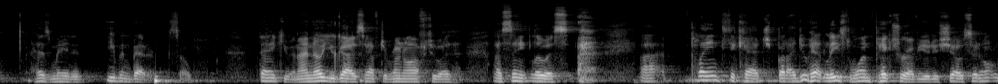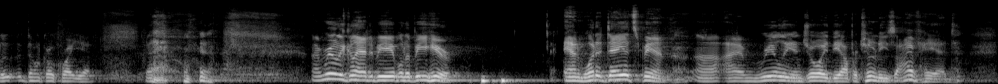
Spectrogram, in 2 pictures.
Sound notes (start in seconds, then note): 11.2 audience laughs; 11.4 Francis chuckles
